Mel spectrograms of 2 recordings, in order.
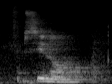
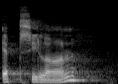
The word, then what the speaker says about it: Epsilon: Epsilon. – Epsilon. Your E sound. But it's a short E. So notice even here it's like Epsilon. – Eh, as in get.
